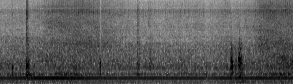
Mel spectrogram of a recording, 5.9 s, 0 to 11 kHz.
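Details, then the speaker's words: 2005 Honda Accord EX 4-cylinder at idle, engine bay: a fixed-pitch hum, loudest at the air filter box, lower with the hose removed yet still around the throttle body. IAC and PCV valves already replaced. "If you hear it here, it sounds louder from the filter box. If you remove the hose, the sound gets low, but it still sounds from around the throttle body."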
